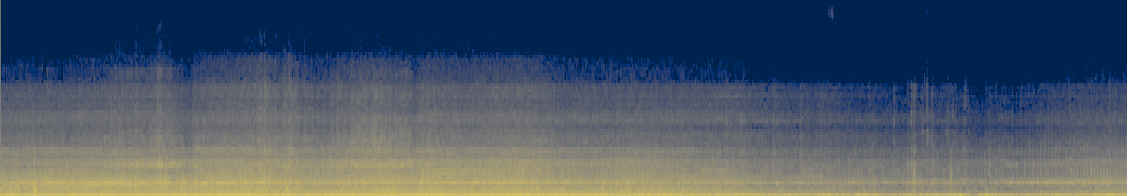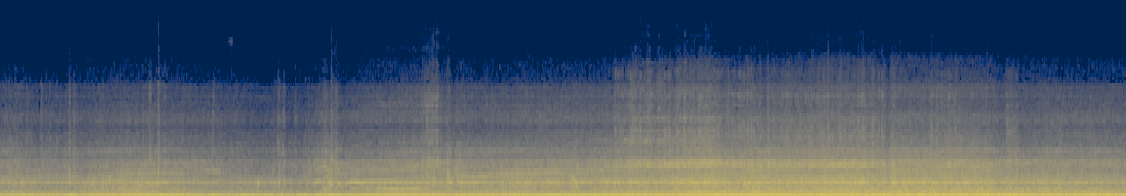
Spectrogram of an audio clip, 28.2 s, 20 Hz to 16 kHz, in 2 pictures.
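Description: Bajaj Dominar 400's single-cylinder engine running while riding, over a heavy low wind rumble. The engine note eases off and dips about ten to thirteen seconds in. From about eighteen seconds it climbs and drops back several times as the bike accelerates through the gears.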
